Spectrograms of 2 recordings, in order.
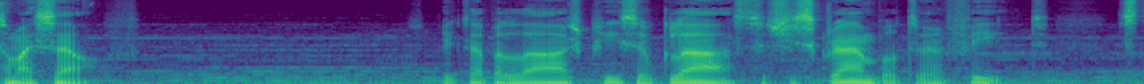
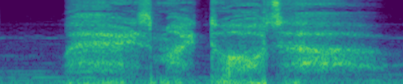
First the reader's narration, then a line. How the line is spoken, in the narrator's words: she hissed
